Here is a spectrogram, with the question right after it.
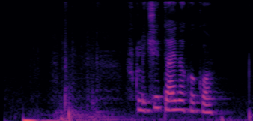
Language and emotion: Russian, neutral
